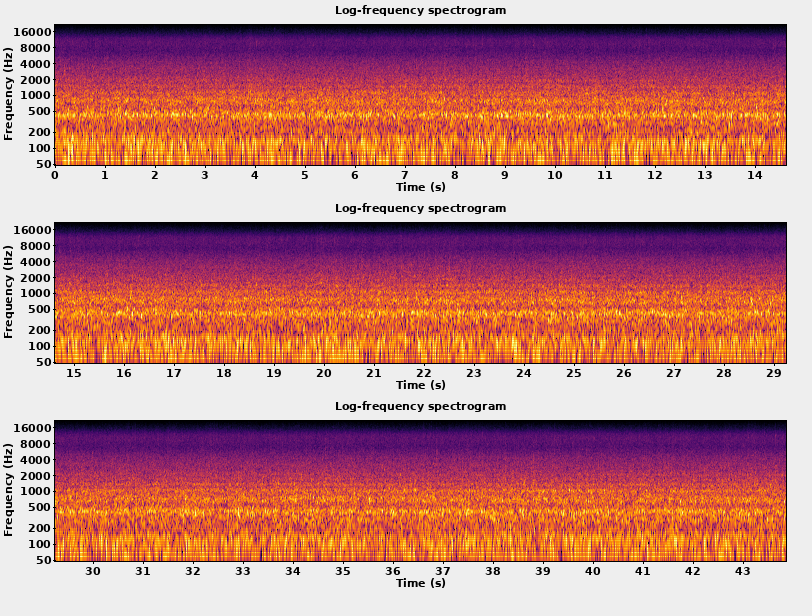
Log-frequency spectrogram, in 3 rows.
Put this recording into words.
Stream sound, Waterfall, Zoom H2n MS+ XY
